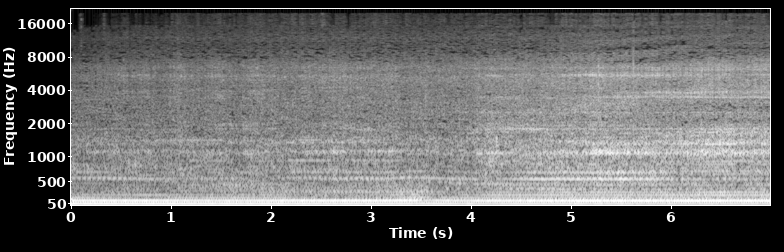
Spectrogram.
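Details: BMW E46 M3 at idle: steady light rattle of three to four beats a second over deep idle hum, present at startup and idle, cold or warm alike; cause unknown.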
